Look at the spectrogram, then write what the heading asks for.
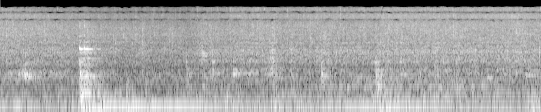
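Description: Onion-and-spice curry base sizzling in an aluminium pot on a gas hob as a wooden spatula stirs and scrapes through it, with one sharp knock about a second in.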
